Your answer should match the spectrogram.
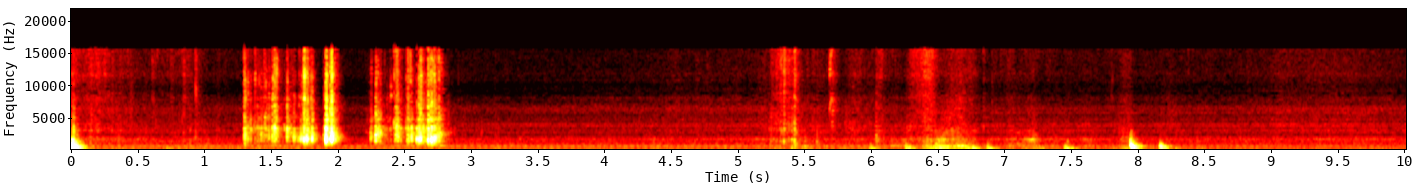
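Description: Felt being handled and worked over a plastic-wrapped hat block: two short rustles a little after a second in, then small scrapes and clicks. A faint steady hum runs underneath for the first seven seconds or so, from the handheld clothing steamer.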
